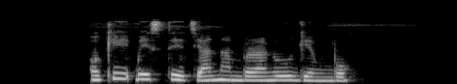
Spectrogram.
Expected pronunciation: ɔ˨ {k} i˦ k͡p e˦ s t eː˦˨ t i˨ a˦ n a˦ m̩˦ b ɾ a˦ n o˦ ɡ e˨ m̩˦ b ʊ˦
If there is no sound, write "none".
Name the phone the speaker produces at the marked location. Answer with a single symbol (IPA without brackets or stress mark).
k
